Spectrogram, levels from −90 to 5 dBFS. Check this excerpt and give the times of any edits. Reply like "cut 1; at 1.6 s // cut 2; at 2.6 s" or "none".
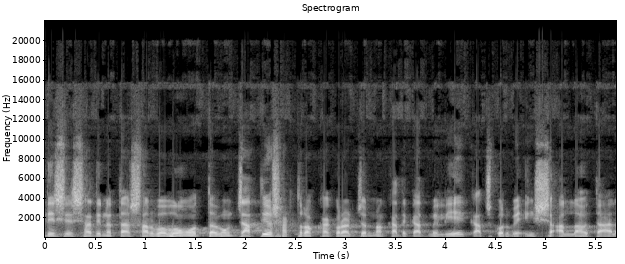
none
